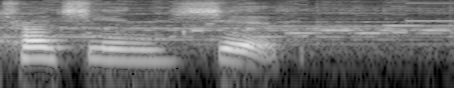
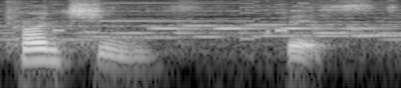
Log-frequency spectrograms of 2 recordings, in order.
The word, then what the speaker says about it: Truncheon's Fist: Yeah, that's one thing about Truncheon Shift. Truncheon Fist? Truncheon Fist? Truncheon's Fist. That's how you pronounce it.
